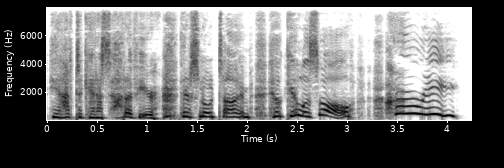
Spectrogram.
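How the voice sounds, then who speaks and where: A male audiobook narrator voicing a terrified, injured woman who pleads and screams for help in a frantic, high voice. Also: big pitch swings, moderate pace, no echo, clean studio sound, heavily acted. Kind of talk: audiobook character voice.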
